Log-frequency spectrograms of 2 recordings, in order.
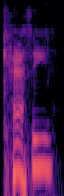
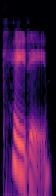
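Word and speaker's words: Kattie: And do you say her first name, Kathy? No, you actually say it Katie.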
